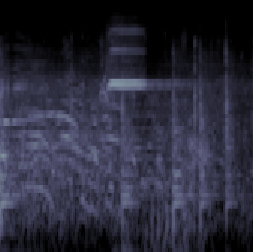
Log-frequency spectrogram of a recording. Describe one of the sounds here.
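A referee's whistle blows a short sharp blast.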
